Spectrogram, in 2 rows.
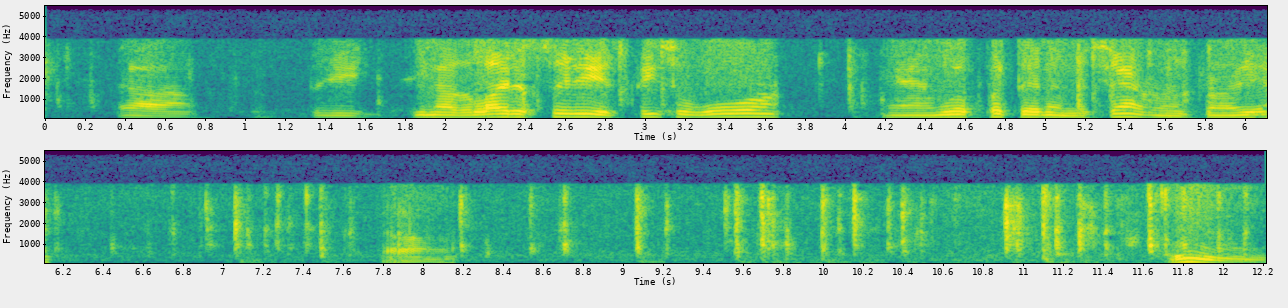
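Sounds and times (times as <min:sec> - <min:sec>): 
typing on a computer keyboard: 0:00.0 - 0:00.3, 0:03.9 - 0:04.3, 0:05.0 - 0:12.2
speech: 0:00.4 - 0:06.2, 0:07.8 - 0:08.3, 0:11.7 - 0:12.2.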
